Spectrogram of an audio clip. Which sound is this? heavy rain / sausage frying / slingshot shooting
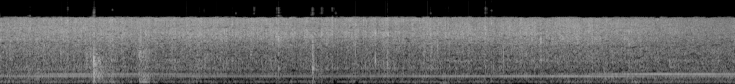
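sausage frying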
